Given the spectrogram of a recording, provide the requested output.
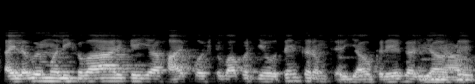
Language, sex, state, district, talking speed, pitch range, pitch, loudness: Magahi, male, Bihar, Lakhisarai, 215 wpm, 125-145 Hz, 135 Hz, -15 LUFS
